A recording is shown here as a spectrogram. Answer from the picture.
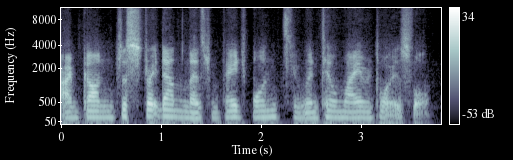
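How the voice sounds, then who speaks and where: A man talks quietly. His pace is moderate. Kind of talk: gameplay commentary.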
